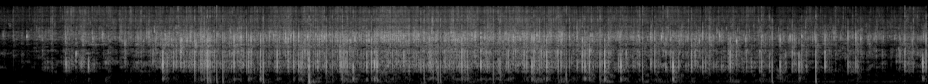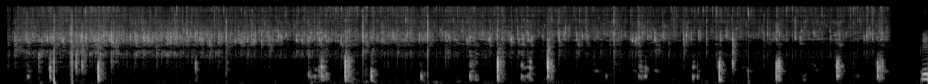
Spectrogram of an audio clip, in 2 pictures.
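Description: Seasoning of curry leaves and cut aromatics sizzling in hot oil in a small pan. The sizzle is loudest for the first several seconds, then settles to a lighter crackle while a metal spoon stirs and clicks against the pan.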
